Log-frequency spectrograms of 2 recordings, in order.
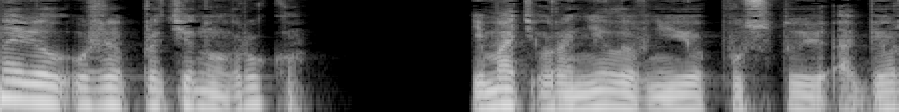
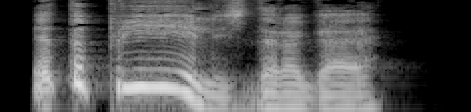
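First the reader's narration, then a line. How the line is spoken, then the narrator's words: Forced cheerful tone. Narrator (Russian): сказала бабушка Невилл наигранно веселым голосом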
